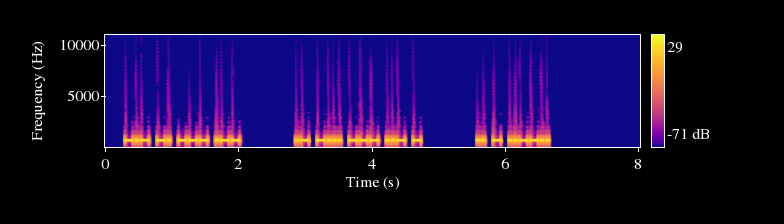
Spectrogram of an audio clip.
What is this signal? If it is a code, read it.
Morse code, heard as a keyed tone, about 31 wpm, 700 Hz. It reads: KNOW ABOUT IT?
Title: 3x Word-Spacing - Sentences from Top 100 Words - 30wpm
